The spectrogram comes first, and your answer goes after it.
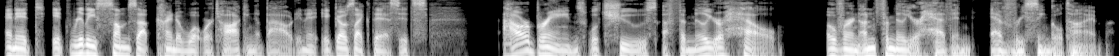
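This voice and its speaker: A man in his forties talks with a fairly low voice in a relaxed podcast conversation. He is earnest and reflective, often restarting his sentences as he thinks. The sound is close and dry, with no room echo. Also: moderate pace, creaky. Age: 40s. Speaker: men's coach, podcast guest.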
